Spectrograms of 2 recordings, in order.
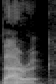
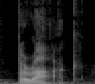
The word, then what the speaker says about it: Barack: Interestingly enough, in the UK, frequently Barack Obama is pronounced Barrack.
